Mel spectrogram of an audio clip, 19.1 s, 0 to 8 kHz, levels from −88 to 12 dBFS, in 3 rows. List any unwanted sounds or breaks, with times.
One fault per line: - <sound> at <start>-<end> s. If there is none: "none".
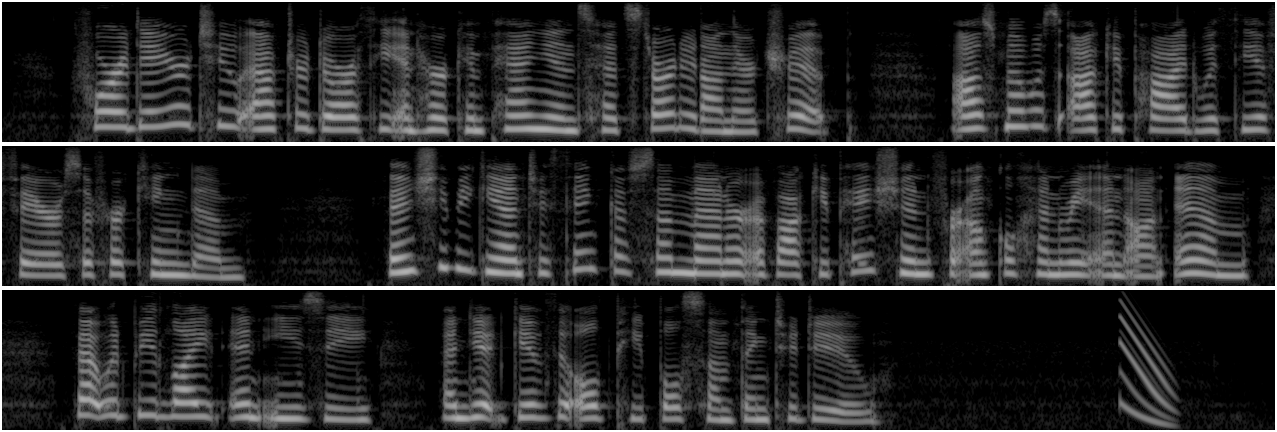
- chirp at 18.3-18.6 s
